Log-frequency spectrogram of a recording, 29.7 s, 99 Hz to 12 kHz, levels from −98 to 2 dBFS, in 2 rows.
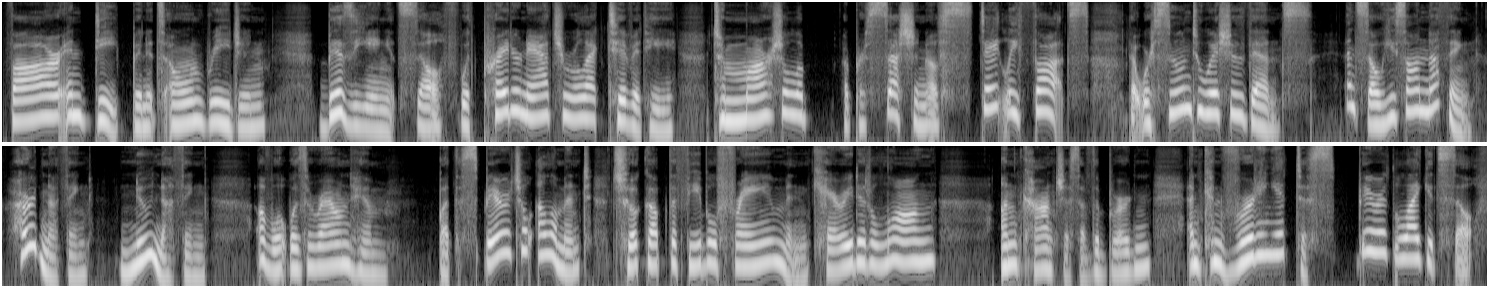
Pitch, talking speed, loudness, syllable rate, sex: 210 Hz, 125 wpm, -19 LUFS, 4.0 syllables/s, female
